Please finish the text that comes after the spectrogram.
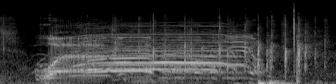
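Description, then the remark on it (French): A live show audience erupts in loud cheering and whooping, many voices rising into a sustained shout for about two seconds, then breaking into scattered claps and calls. “Euh, mais nous aurons encore d'autres plaisirs, comme la présence de public en délire.”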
